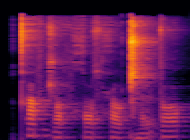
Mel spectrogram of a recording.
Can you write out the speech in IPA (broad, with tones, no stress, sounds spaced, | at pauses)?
qʰ ɐ˥ f d͡ʒ ɒ˧˩˧ f χ o˧˩˧ sˤ ħ ɔ˧˩˧ ɡ͡ǁ a˧˩˧ r t ɔ˥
